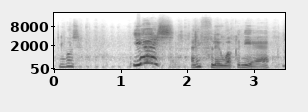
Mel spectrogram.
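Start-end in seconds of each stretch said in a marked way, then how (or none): 1.2-1.8 very high, loud yelp; astonished yes. Acted. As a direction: blurt it out, amazed he knows. Farmer's astonished third yes.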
